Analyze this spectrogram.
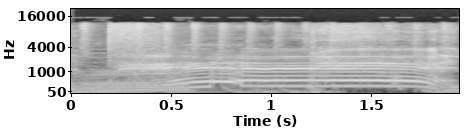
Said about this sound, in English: comes from the low sound that sounds similar to a cow's moo.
